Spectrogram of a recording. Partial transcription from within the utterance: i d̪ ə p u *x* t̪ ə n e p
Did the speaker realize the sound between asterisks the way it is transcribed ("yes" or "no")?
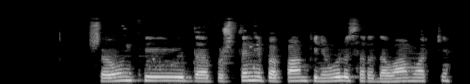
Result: no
